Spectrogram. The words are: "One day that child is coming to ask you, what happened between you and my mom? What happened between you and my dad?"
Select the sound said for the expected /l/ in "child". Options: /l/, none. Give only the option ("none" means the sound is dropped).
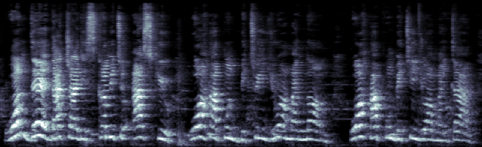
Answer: none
